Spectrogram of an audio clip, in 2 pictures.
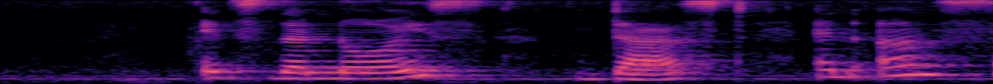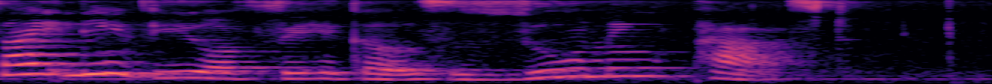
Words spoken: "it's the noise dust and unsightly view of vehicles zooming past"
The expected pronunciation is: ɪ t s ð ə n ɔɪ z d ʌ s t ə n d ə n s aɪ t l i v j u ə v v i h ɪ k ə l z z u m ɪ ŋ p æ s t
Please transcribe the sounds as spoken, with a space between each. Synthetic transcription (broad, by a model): ɪ t s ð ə n ɔɪ z d ʌ s t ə n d ə n s aɪ t l i v j u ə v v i h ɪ k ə l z z u m ɪ ŋ p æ s t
